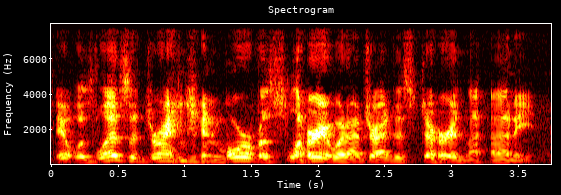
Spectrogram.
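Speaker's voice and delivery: ordinary talk, nothing marked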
